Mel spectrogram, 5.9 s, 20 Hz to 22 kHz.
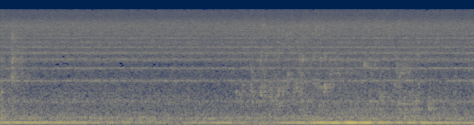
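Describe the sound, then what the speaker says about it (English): Distilled water pours into the reservoir of a countertop hydrogen water machine, a quiet, steady trickle and splash that swells a little louder toward the end, with no voices. "we're going to fill this up to about 3/4 of the way up. Straight distilled water."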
